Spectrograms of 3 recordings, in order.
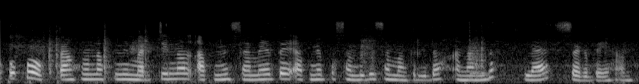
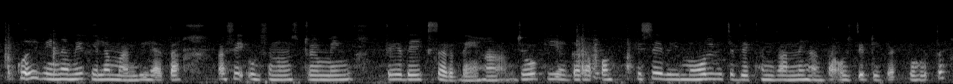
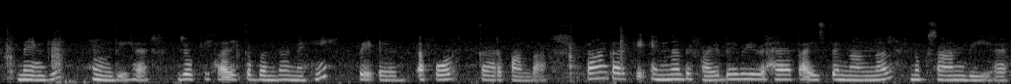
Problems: background sounds at intervals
